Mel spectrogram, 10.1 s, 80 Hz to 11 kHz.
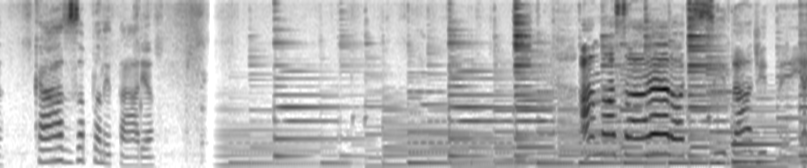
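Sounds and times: acoustic guitar chords: 2.7s - 10.0s.

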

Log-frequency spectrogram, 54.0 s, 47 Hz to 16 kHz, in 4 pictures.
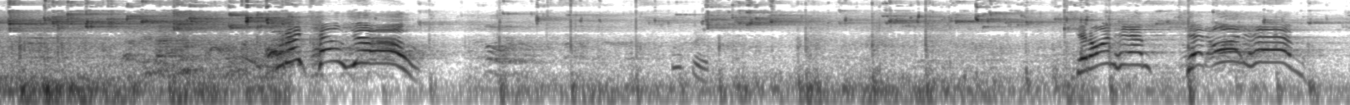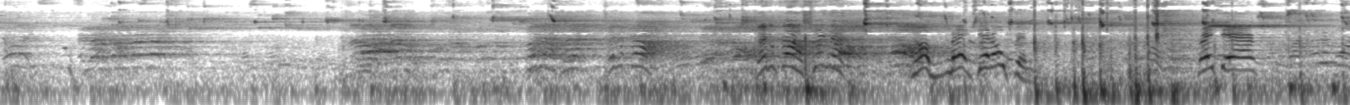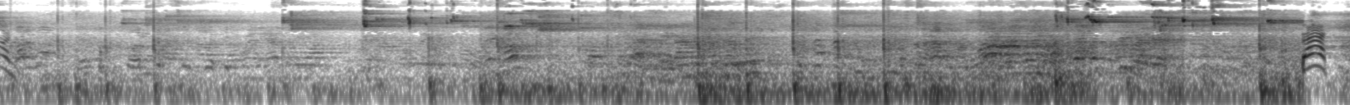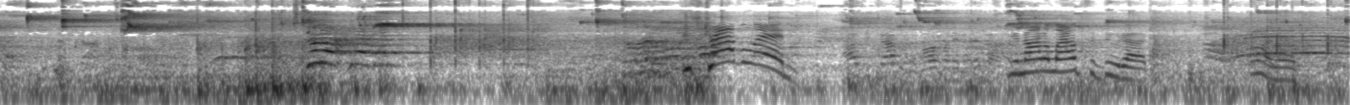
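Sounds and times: players calling out: 0.0s - 28.9s
sneakers squeaking on floor: 0.0s - 54.0s
basketball bouncing: 5.7s - 9.6s, 23.8s - 28.7s, 31.3s - 32.1s, 42.4s - 43.8s.

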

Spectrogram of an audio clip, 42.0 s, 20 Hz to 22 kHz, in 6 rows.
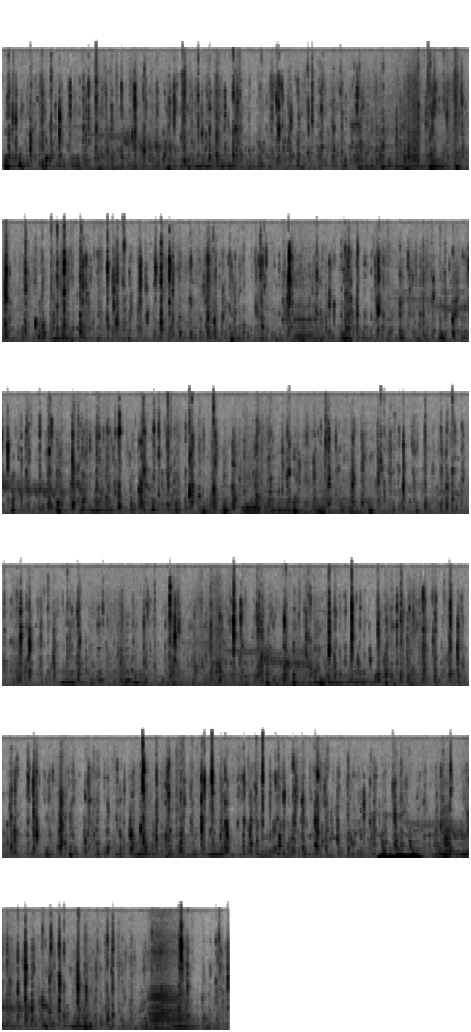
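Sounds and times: puppies lapping and slurping: 0.0s - 38.4s.

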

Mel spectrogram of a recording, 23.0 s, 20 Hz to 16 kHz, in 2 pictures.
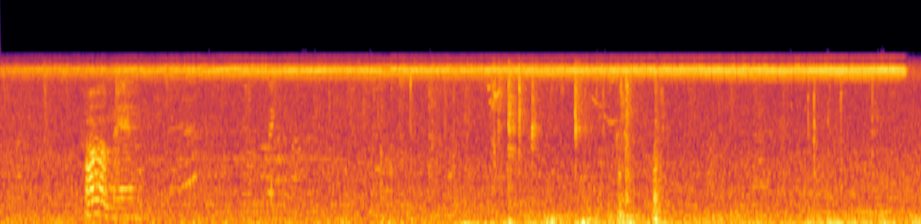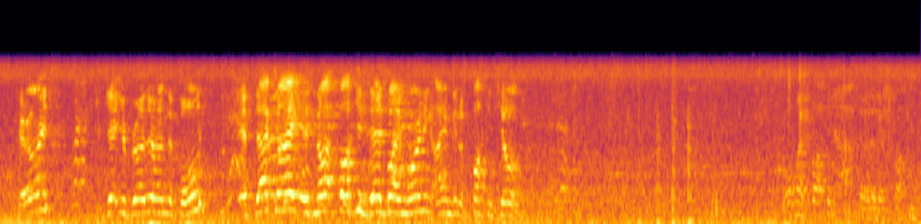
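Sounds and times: crickets trilling: 0.0s - 19.0s.

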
